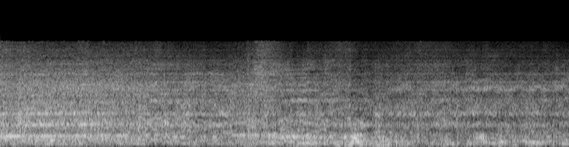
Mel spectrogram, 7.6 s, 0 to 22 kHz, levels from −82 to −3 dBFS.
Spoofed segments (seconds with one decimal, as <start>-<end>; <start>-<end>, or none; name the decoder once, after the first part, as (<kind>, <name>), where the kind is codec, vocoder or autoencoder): 2.0-3.1 (codec, SNAC); 3.5-7.6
